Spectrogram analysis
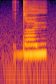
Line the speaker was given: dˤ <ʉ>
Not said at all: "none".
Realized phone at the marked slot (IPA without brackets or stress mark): ʉ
